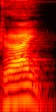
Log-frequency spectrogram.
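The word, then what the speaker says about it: dyin': Actually it is dyin is self-created word by the poet. Actually the word is dying. For the sake of rhyme scheme, here it is mentioned dyin, and dyin rhymes with lion.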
